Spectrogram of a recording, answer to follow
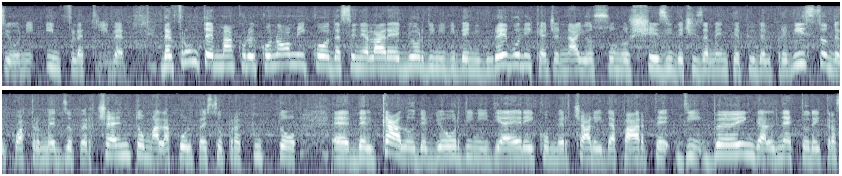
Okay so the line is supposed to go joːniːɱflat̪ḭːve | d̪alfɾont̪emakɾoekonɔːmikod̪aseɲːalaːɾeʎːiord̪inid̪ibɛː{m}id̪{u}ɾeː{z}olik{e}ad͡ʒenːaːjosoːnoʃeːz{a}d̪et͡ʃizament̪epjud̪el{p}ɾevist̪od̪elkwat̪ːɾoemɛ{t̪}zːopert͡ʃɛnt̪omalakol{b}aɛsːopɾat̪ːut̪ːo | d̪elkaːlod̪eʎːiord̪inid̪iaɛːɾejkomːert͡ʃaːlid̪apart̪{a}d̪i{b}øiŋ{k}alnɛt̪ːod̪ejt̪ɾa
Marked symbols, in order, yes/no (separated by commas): no, yes, no, yes, no, yes, no, no, no, yes, no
